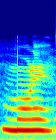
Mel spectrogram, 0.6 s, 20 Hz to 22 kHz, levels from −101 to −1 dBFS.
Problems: none marked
